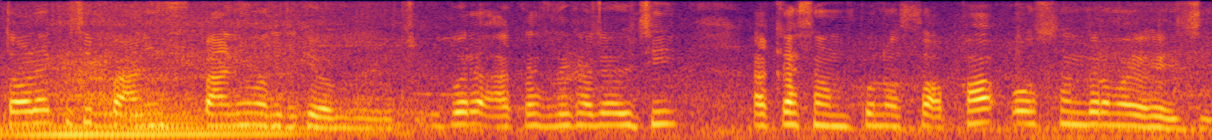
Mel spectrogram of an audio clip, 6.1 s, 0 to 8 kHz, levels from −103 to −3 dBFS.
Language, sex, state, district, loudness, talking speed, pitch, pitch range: Odia, male, Odisha, Malkangiri, -17 LUFS, 160 wpm, 215 Hz, 195-230 Hz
